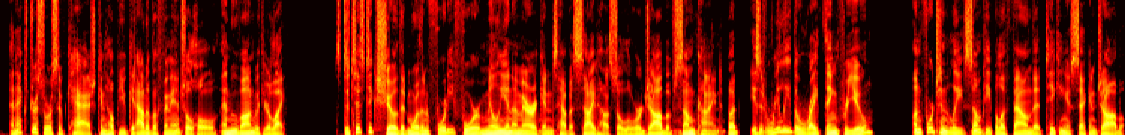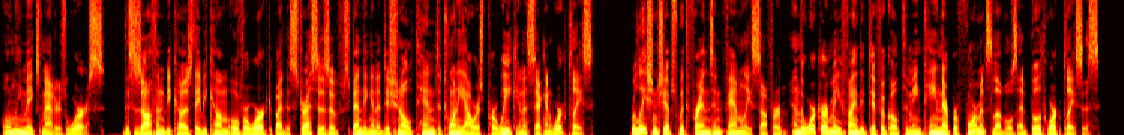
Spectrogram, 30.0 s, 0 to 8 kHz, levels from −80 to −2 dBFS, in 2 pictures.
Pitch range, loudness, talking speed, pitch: 95-130 Hz, -18 LUFS, 210 wpm, 105 Hz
